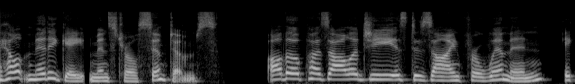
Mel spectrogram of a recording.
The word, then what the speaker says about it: Pauseology: Well, before we get into pausology, and I don't know why I have a hard time with saying that, does anybody else pausy pausy?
